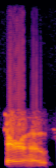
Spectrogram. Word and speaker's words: Terre Haute: brother uh work in terot I live just outside of terot um and a lot of people have a hard time pronouncing that the way it's spelled but it's pronounced terot uh but yeah I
